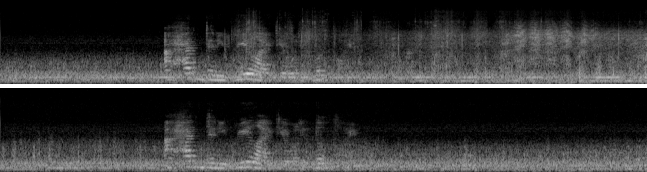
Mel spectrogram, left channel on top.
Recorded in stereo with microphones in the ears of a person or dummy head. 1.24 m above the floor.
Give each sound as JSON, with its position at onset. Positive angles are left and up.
{"t": 1.6, "sound": "a woman speaking", "side_deg": 75, "distance_m": 5.5}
